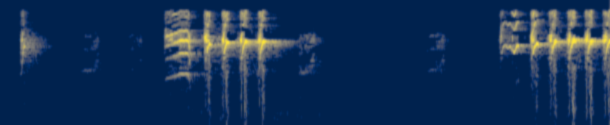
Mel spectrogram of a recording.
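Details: Lure song of a brown-throated sunbird (wiceh or manggar) in lively, nonstop form: two bursts of rapid, piercing high chirps over a steady thin whistle, separated by a few seconds of near silence.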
